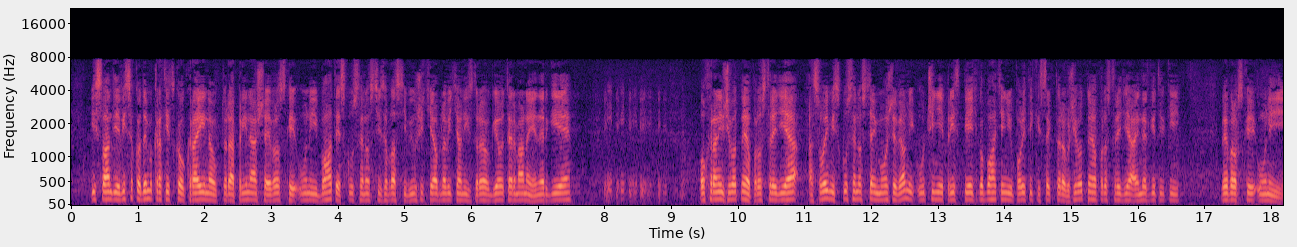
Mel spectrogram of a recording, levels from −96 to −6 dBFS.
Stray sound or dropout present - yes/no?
yes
